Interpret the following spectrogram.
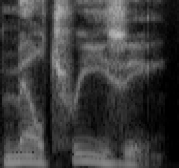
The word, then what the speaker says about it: Meltries: TL note: Meltries is pronounced Meltreezy. The Z is like the Z from Zen.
